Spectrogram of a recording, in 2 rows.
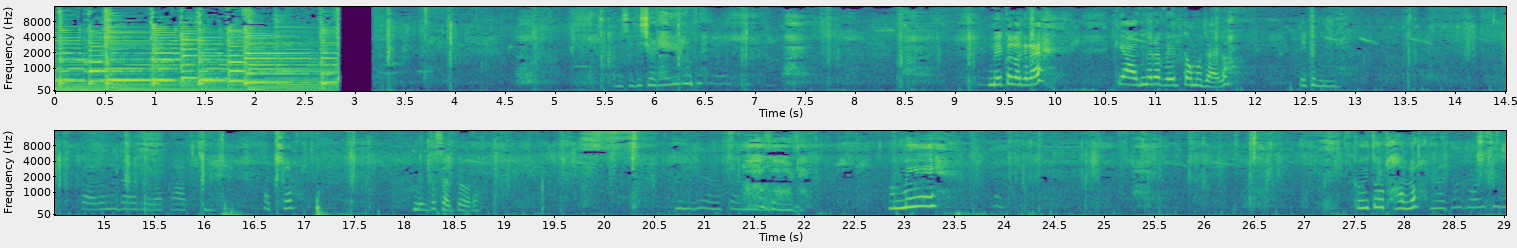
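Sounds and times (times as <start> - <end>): footsteps on a trail: 3.2 - 29.0
woman speaking: 5.6 - 6.9, 9.3 - 10.0, 10.6 - 13.0, 14.8 - 17.0, 18.1 - 18.8, 20.7 - 22.1, 22.8 - 24.0, 27.5 - 29.0.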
